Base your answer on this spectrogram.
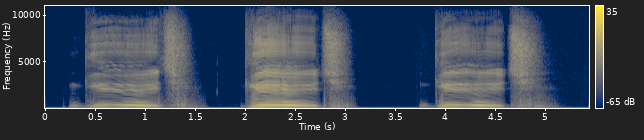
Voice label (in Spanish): Zapoteco Albarradas, santo domingo albarradas; INALI; enfermedades; pus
